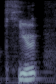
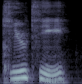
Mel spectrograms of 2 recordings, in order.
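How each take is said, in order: First: It is said as one word, like cute. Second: It is said as two separate letters. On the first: "I personally prefer cute" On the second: "however you want to pronounce it"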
